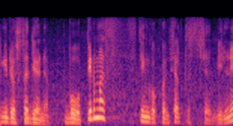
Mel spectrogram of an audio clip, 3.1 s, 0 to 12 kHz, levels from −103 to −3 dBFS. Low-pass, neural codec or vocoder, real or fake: 7.2 kHz; none; real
